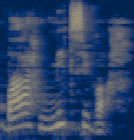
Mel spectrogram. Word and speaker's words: Bar Mitzvah: Assim eles pronunciam. O que é o Bar Mitzvah?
